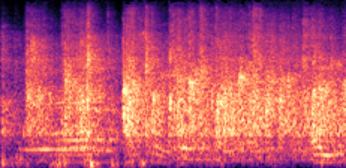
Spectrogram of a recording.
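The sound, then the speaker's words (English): An audience bursts into steady applause as a Riskified business development executive is introduced, a dense wash of many hands clapping at once, sustained and fairly loud from start to finish with no voices standing out. “A round of applause, guys.”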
